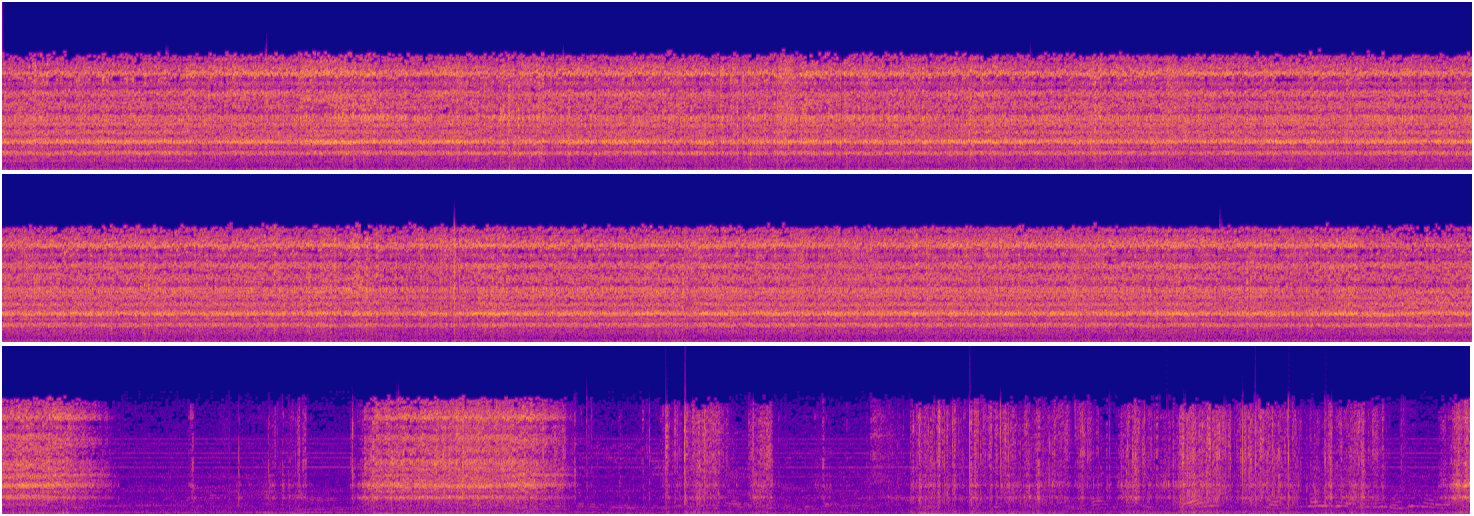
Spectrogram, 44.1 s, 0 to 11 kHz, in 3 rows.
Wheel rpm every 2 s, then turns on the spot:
160, 160, 160, 160, 160, 160, 160, 160, 160, 160, 160, 160, 160, 160, 160, 20, 60, 60, 10, 10, 20, 20.
38-44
